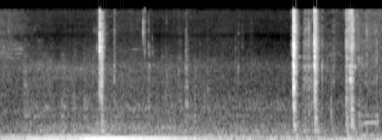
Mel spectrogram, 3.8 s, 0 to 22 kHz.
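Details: 2009 European Mercedes W212 after the faulty ignition lock (EIS/EZS, worn contact group) was replaced with a lower-mileage unit: engine catches and settles into a smooth low rumble, then a few light clicks. Clean, normal engine start.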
